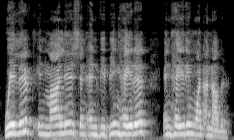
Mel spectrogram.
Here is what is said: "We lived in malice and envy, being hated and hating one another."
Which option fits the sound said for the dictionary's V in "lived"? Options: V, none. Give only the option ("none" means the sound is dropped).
V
